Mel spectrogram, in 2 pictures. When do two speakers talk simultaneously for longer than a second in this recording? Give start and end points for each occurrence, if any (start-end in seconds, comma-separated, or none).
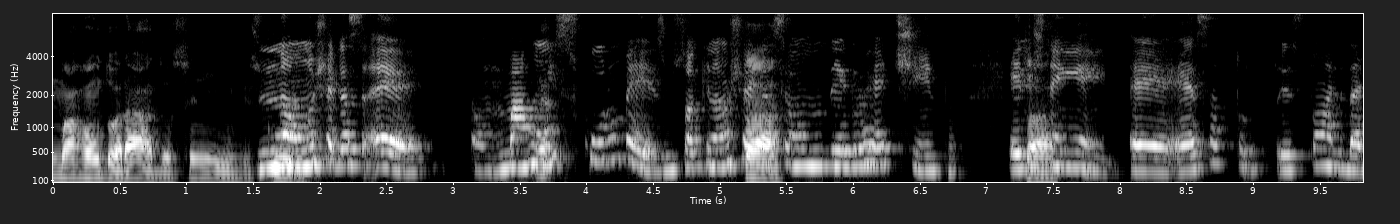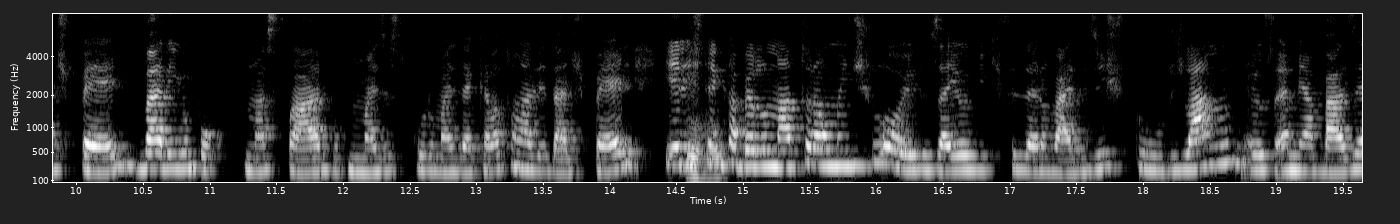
none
